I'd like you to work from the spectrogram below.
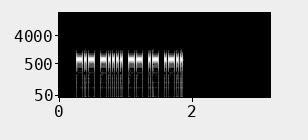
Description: Morse code, heard as a keyed tone, about 40 wpm, 700 Hz. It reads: K6MAL
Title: USA Call Signs - 5 Characters - Repeated 3x - 40wpm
